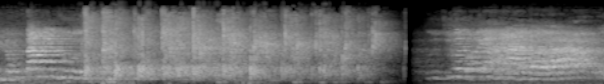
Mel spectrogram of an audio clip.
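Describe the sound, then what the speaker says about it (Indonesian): A group claps hands in quick scattered bursts at a teachers' informatics gathering, with a voice and chatter mixed in, a brief gap, then more voices and movement. "Jadi itu tepuk tangan dulu."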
